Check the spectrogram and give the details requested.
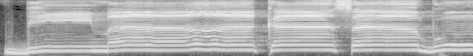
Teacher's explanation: Untuk huruf ba harus kita pantulkan karena ini adalah bacaan qalqalah. Huruf ba di sini kita baca panjang dengan panjang 2 harokat.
